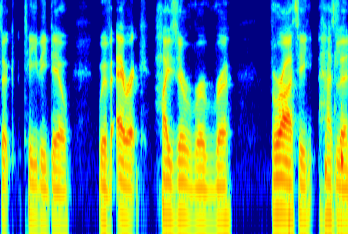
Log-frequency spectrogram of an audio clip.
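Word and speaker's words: Heisserer: TV deal with Eric Heiserer. Don't know how to say it. How would you say this name? Heiser. No, there's two ERs, mate. Heiserer.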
